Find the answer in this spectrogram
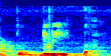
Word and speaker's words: público: Agora, pronuncia a palavra, aqui tá público, né? Mas é público. Pronuncia aí, vejam qual a sílaba que vocês põem mais força. Qual é? Público. É o pu. O acento agudo na vogal U, né?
